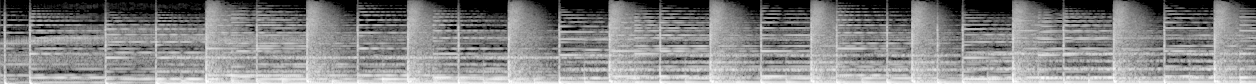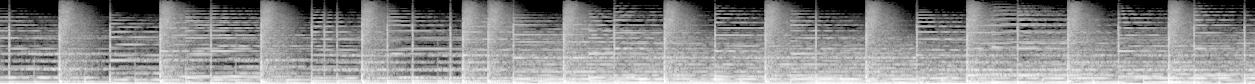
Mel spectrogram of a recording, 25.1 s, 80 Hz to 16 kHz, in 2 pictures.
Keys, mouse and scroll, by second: 4.7 click, 4.8 click, 6.2 click, 6.3 click, 9.6 r, 11.1 click, 12.1 click, 14.0 alt+r, 14.6 r, 15.8 click, 16.8 click, 16.9 click, 17.5 alt+r, 18.8 click, 19.8 r, 20.6 click, 21.3 shift+middle click, 22.8 click, 23.0 click, 24.0 shift+click, 24.9 scroll up 2.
